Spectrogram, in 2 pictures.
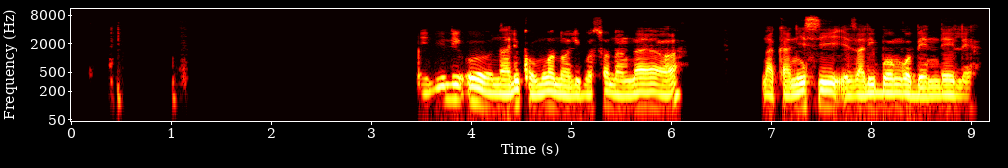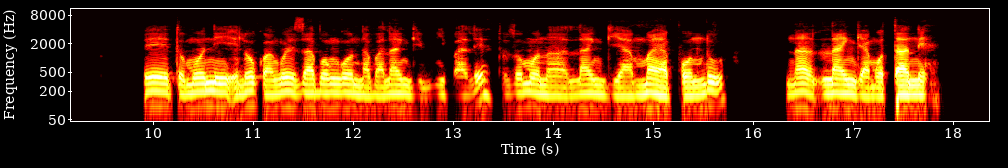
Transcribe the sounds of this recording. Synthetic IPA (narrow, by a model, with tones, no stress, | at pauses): e˨li˦li˦ʔo˦jo˨na˨za˨li˦ko˨mɔ˦na˨li˨bo˨so˦na˨ŋɡa˦ja˦wa˦ | na˨ka˨ni˦si˦ḛ˨za˨li˦bɔ˦ŋɡo˦be˨nde˦le˦ | pe˦to˨mɔ˦ni˦e˨lɔ˦kɔ˨ja˨ŋɡo˦e˨za˦bɔ˦ŋɡo˦na˨ba˨la˦ŋɡi˨mi˦ba˨le˦to˨zo˦mɔ˦na˨la˦ŋɡi˨ja˨ma˦˨ja˨po˨ndu˦ | na˨la˦ŋɡi˨ja˨mo˨ta˦ne˦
